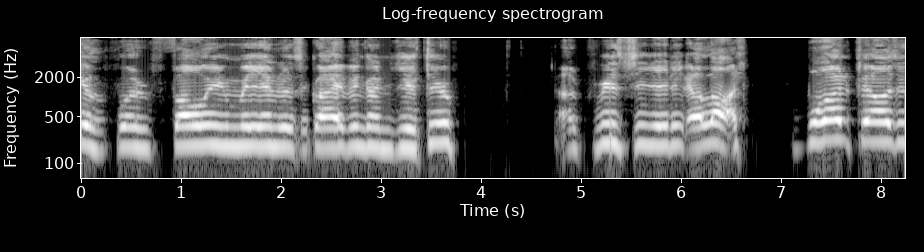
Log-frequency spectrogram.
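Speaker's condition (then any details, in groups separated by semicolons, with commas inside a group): Cerebral palsy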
